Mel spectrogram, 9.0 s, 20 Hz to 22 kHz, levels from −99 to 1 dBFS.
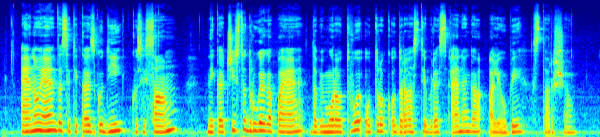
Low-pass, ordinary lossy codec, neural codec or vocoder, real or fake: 19.8 kHz; none; vocoder, 44.1 kHz, 128 mel bands every 256 samples, BigVGAN v2; fake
